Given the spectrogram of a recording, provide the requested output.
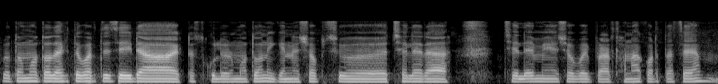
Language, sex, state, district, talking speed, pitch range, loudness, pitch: Bengali, male, Tripura, Unakoti, 125 wpm, 130-140 Hz, -19 LUFS, 135 Hz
